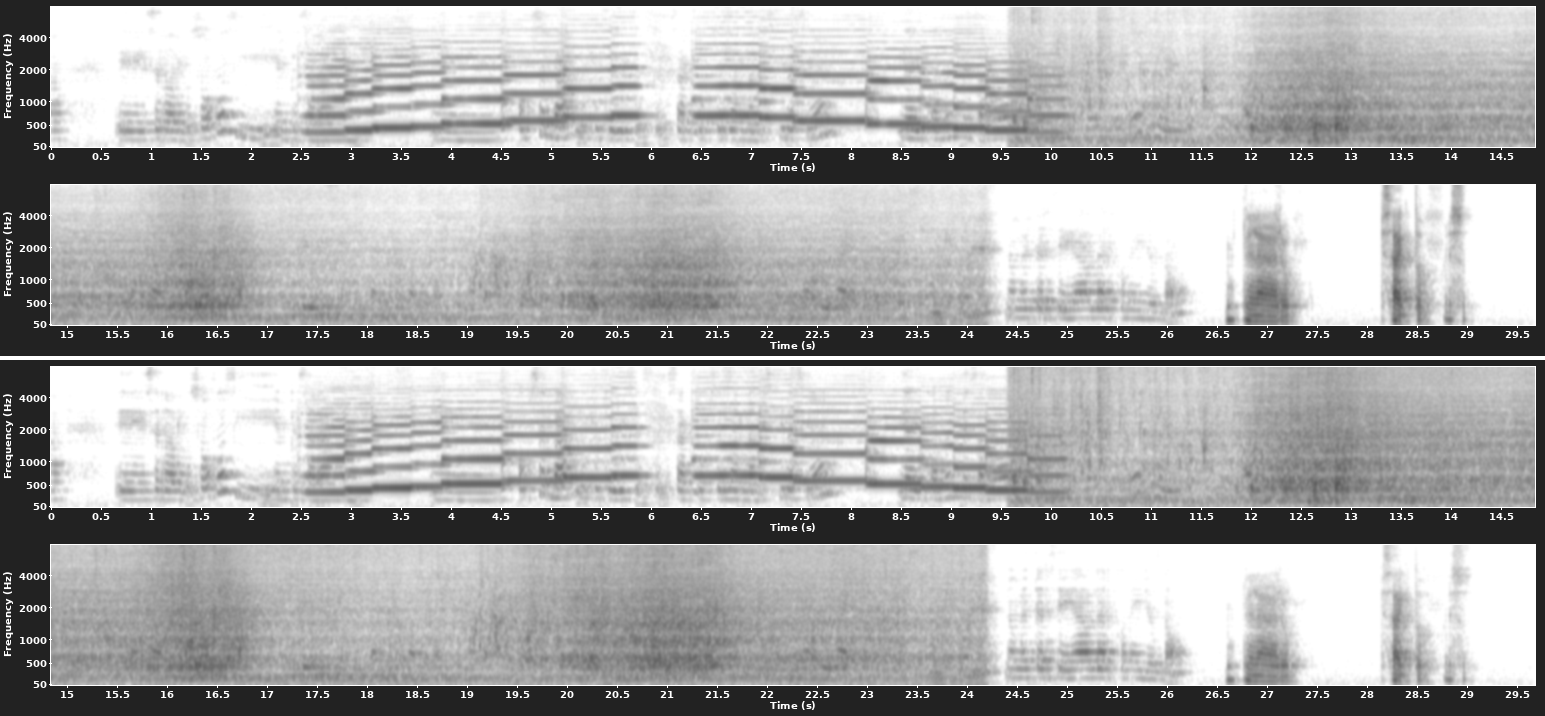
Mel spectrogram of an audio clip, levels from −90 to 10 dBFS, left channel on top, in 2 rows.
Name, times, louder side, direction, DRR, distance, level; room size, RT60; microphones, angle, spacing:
voice 1, 0.0-3.1 3.8-7.9 8.5-11.3 11.9-14.7 15.6-16.7 17.2-21.5 21.8-26.1, right 3 dB, 75° right, 3.4 m, -51 dB
Wind instrument woodwind instrument, 2.5-5.9 6.4-10.2, right 1 dB, 10° right, 0.7 m, -35 dB
sound 1, 9.6-24.2, right 4 dB, 55° right, 0.7 m, -36 dB
voice 2, 26.6-27.3 28.1-29.0, left 5 dB, 65° left, 0.5 m, -34 dB
20.0 x 7.6 x 2.3 m
head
